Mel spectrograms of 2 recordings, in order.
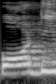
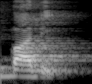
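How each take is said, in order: First: The first vowel is a rounded 'o' sound. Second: The first vowel is an open 'ah' sound. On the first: The speaker calls it wrong. "বডি বলবে না" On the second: The speaker calls it right. "Pronunciation বাডি"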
